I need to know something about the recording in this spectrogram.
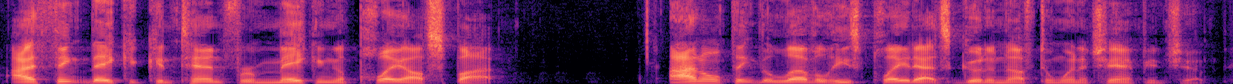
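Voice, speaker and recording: A man's voice: medium pitch, fairly quick, no room sound, studio quality. A man hosting a live college football talk show, chatting casually and speculating aloud while answering viewers in the live chat. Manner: animated, conversational, speculative, addresses live chat.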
